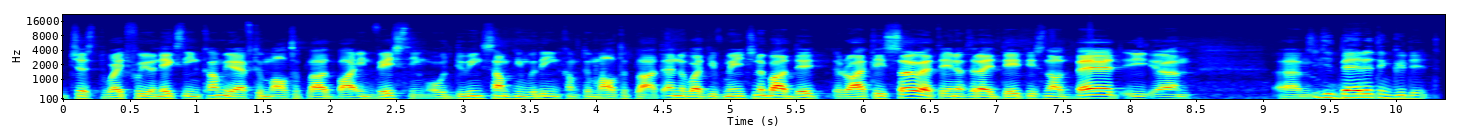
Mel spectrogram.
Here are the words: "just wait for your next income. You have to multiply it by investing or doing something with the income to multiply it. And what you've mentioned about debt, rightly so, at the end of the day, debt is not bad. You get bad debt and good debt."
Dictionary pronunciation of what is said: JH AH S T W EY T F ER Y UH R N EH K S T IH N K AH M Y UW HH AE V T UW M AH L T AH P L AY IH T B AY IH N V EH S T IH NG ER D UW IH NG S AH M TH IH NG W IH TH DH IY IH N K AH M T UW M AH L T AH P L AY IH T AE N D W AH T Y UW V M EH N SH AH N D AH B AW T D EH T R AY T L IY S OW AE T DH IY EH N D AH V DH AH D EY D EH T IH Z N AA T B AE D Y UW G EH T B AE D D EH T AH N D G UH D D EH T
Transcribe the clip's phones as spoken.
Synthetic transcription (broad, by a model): JH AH S T W EY T F ER Y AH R N EH K S T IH N K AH M Y UW HH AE F T UW M AH L T AH P L AY IH T B AY IH N V EH S T IH NG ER D UW IH NG S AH M TH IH NG W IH DH IY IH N K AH M T UW M AH L T AH P L AY IH T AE N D W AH T Y UW V M EH N SH AH N D AH B AW T D EH T R AY T L IY S OW AE T DH IY EH N D AH V DH AH D EY D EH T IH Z N AA T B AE D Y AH G EH T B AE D D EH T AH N G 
